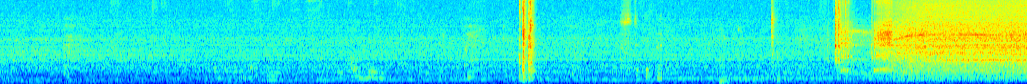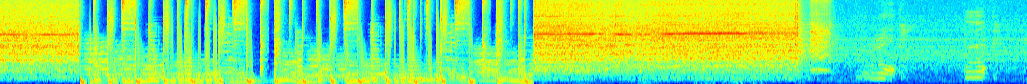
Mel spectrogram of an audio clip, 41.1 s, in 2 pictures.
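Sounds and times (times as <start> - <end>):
hair dryer blowing: 16.8 - 22.2, 31.2 - 37.3.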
